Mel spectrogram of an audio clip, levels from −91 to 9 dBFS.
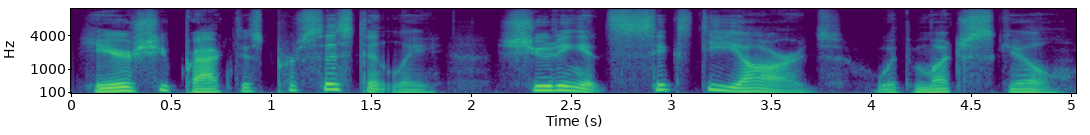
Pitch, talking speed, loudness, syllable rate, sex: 125 Hz, 130 wpm, -20 LUFS, 4.2 syllables/s, male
